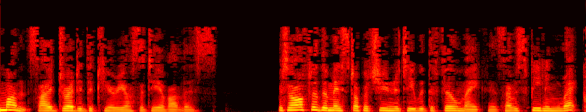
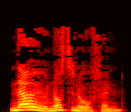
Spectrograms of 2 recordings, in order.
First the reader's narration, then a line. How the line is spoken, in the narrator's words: I said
